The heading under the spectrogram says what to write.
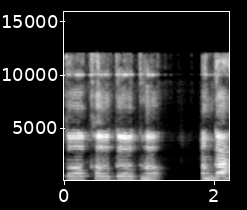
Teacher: हमारे तीसरा, चौथा, पांचवा सघोष होते हैं या घोष होते हैं।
